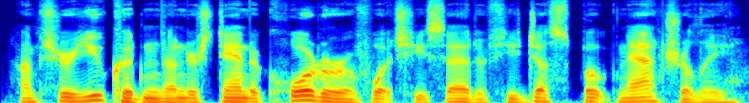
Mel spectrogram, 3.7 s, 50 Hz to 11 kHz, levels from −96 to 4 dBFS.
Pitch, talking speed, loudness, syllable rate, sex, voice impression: 105 Hz, 255 wpm, -18 LUFS, 6.5 syllables/s, male, masculine, very adult-like, middle-aged, very thick, slightly tensed, slightly weak, slightly dark, slightly hard, slightly muffled, fluent, cool, very intellectual, slightly refreshing, very sincere, very calm, mature, friendly, reassuring, slightly unique, elegant, slightly wild, very sweet, lively, kind, slightly modest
